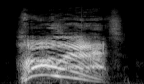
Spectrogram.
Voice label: emphatic run, survivor voice

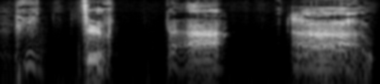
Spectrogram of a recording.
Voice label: choke, survivor voice mechanic; source engine; left 4 dead 2

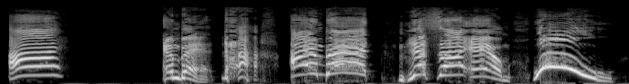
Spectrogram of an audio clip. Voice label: hurrah, survivor voice

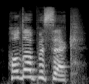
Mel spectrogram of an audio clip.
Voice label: wait here, teen girl voice; source engine; left 4 dead 2; survivor

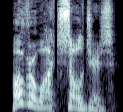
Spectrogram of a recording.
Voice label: alert soldier, male; video games; npc; source engine; episodic; episode 1

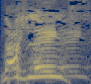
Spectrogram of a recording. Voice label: German left; player; Source Engine; dod

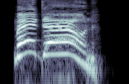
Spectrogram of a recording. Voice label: buddy killed, male; video games; npc; source engine; episodic; episode 1

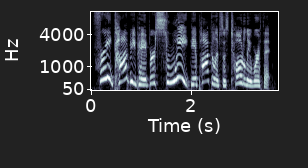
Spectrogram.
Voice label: copy paper, teengirl, voice; Left 4 Dead 2; Source Engine; video games

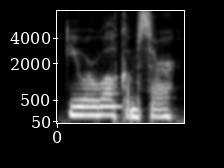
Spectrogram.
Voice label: you are welcome, teen girl; voice; source engine; left 4 dead 2; survivor

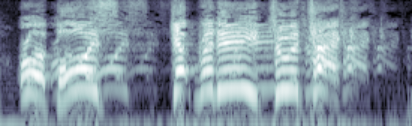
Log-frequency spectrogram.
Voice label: brit prepare; player; Source Engine; dod

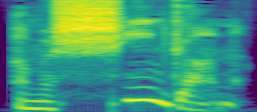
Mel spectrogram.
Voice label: take submachine gun, teen girl, survivor voice; source engine; left 4 dead 2

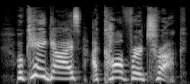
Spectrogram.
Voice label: radio used truck, teen girl, survivor voice

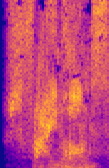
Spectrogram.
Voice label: jeers; medic; video games; source engine; tf; mvm

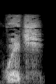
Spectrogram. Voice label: warn witch, gambler, survivor voice; source engine; left 4 dead 2

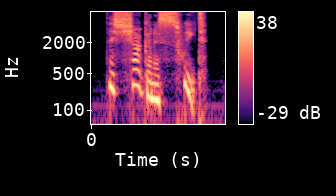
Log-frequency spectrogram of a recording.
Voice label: take auto shotgun, teen girl, survivor voice; source engine; left 4 dead 2

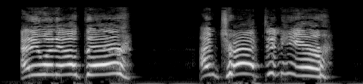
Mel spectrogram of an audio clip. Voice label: call for rescue, teen girl voice; survivor voice

